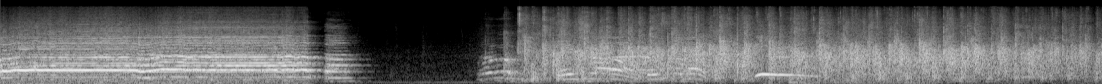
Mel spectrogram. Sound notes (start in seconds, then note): 4.9 applause and cheering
